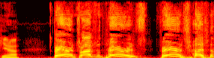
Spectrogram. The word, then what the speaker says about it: Ferentz: Then, John, but, do you remember when the song came out, Ferentz Rhymes with Parents? – Yes.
